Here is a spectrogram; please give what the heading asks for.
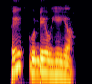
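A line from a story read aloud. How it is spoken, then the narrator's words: Deceptively calm question. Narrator (Russian): обманчиво спокойно спросил он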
